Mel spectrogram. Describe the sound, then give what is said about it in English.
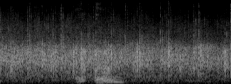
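A church audience claps for the guest preacher's wife in a steady, dense wash of applause, with a brief murmur of voices partway through before the clapping carries on evenly to the end. “And so, yeah, clap for her.”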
